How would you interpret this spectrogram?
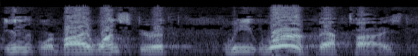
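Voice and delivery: slow, weighted reading with "were" lifted; corrected reading. Shown as a demonstration. Teacher reading the corrected verse aloud to the class, slow and weighted. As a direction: read it slowly, leaning on "were". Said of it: "you can change the King James".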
